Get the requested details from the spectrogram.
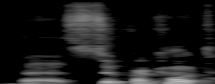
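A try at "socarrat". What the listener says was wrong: The socarat. You got to roll that R.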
